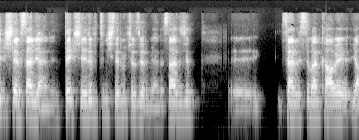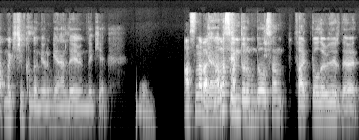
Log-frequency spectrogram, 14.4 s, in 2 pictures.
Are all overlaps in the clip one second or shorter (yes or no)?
no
